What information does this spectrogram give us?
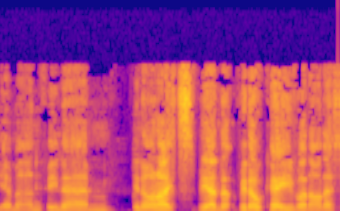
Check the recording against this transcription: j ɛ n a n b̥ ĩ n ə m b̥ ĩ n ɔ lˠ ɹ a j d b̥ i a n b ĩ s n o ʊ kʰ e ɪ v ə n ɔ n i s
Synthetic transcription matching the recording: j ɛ m a n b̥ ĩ n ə m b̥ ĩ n ɔ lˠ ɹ a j t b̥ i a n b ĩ n o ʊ kʰ e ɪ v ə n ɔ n ɛ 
